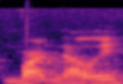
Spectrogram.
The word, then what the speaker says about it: Martinelli: But again, with the soccer, like we have with Martinelli, did I say it right? Martinelli?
